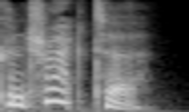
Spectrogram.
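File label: "contractor", British English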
